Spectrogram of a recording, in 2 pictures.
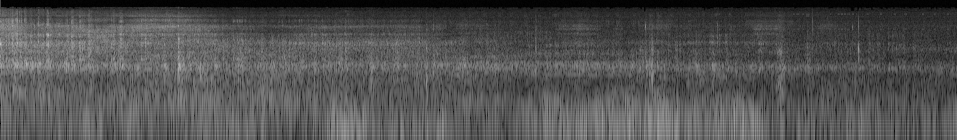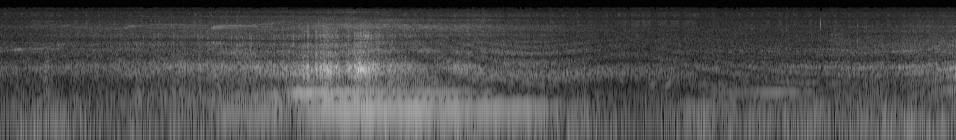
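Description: A small model jet engine whines and roars as the plane races off and flies by.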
